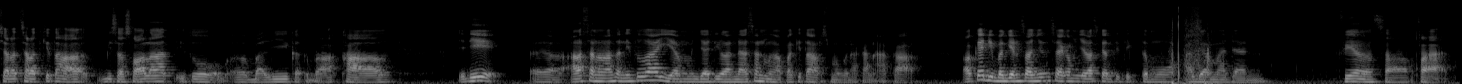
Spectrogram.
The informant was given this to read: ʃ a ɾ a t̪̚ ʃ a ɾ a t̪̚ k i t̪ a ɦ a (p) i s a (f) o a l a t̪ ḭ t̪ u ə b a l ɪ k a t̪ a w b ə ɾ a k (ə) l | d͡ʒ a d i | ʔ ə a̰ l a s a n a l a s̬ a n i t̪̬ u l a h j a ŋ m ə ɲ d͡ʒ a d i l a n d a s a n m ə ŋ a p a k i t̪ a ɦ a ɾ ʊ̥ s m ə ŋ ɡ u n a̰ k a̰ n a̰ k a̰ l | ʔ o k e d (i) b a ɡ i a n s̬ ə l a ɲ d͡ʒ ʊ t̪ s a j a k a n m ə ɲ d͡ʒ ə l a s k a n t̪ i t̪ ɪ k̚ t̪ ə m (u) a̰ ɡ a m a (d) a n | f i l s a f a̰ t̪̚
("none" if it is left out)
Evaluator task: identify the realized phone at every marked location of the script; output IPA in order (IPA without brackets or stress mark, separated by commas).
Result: b, s, a, i, u, d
